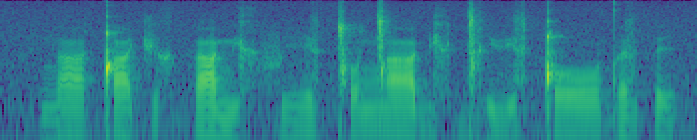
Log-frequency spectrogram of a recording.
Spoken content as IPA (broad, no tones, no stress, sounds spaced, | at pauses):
n aː ǃ a t͡ʃ ɨ x θ a mʲ a x f iː z ǀ o ŋ͡ǀ aː bʲ ɨ x ɡ͡ǀ i vʲ ɯ z ǃ oː d̪ ə z θ i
